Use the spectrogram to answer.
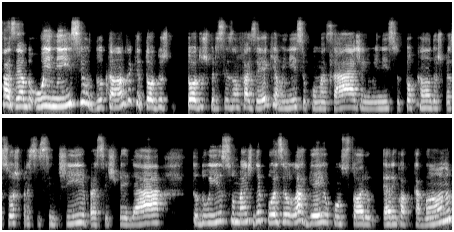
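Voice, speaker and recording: A woman's fairly high, bright, sharp voice with ordinary pitch variation, big swings in loudness and hardly any pauses. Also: moderate pace. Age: 60s. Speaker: tantra therapist. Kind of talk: casual video call interview.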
